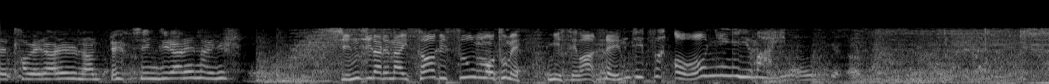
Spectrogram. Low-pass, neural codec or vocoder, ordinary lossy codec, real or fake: 5.4 kHz; codec, 16 kHz, 16 kbps, FunCodec, trained on Chinese and English, 50 frames a second; none; fake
